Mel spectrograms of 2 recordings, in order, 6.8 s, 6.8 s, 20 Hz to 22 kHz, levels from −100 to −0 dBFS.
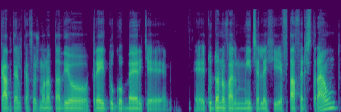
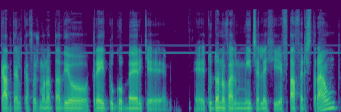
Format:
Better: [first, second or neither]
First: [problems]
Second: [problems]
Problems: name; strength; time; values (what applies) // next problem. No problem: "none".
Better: first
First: none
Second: high-pitched whine; faint; throughout; 3 kHz, 30 dB below the speech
